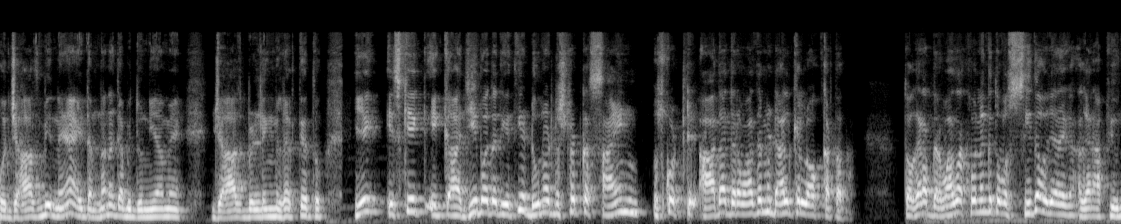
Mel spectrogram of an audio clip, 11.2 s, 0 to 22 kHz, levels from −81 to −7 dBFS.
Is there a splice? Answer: yes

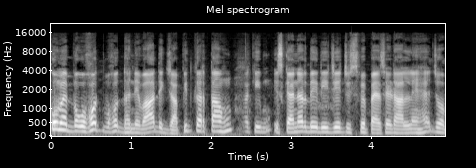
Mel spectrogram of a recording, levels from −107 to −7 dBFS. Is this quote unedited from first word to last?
no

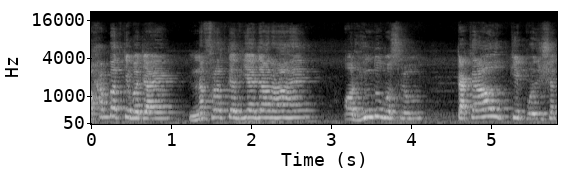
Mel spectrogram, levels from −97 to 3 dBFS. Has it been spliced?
no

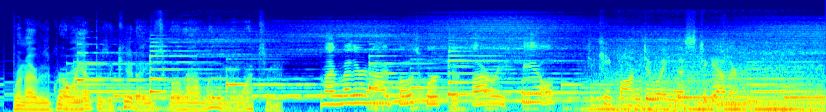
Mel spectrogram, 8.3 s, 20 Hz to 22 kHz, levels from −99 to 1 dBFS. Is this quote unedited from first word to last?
yes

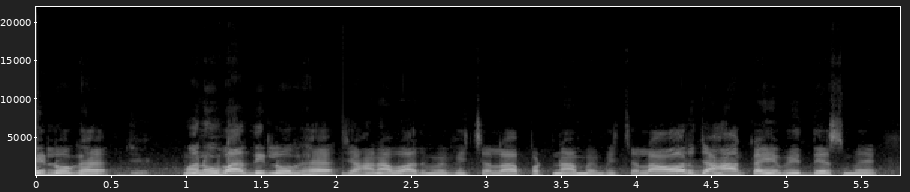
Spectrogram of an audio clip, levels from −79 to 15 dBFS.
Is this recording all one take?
no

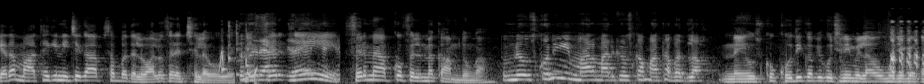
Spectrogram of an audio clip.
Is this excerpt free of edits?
yes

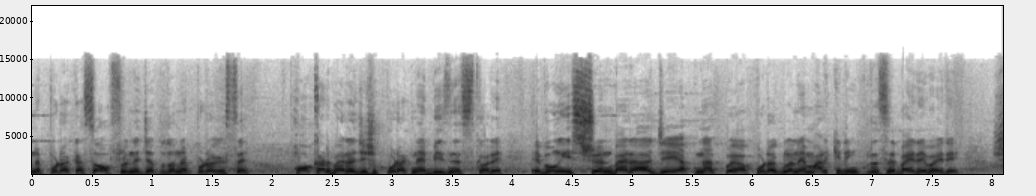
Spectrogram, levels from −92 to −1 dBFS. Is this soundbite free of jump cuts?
yes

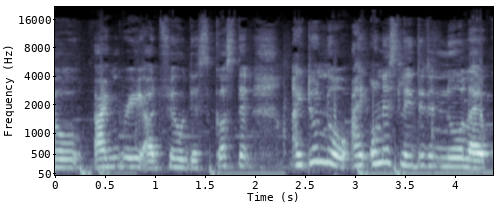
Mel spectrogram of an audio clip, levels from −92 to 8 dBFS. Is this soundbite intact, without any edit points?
yes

